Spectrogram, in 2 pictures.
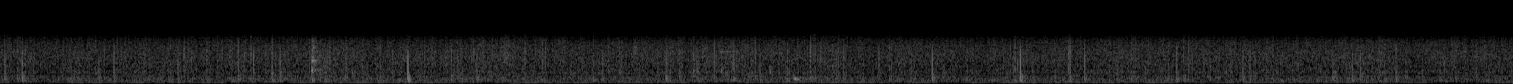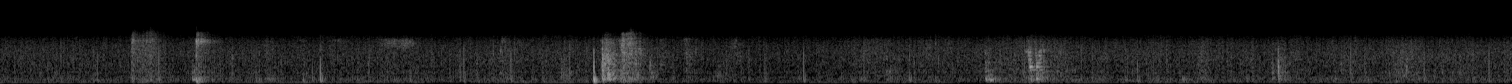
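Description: Steady hiss with faint crackles and clicks from an old optical film soundtrack. A few brief, soft, unidentified noises rise out of it in the second half, the loudest about two-thirds of the way in.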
